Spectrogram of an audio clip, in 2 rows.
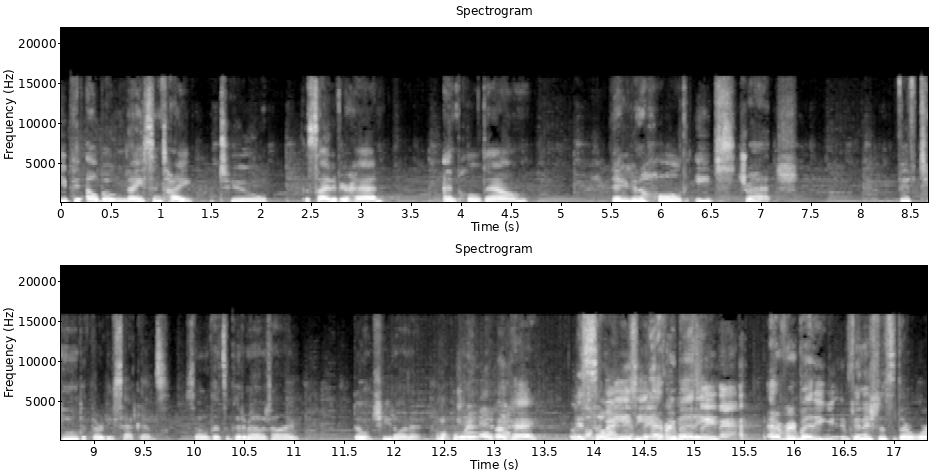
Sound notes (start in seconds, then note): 12.5 laughter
